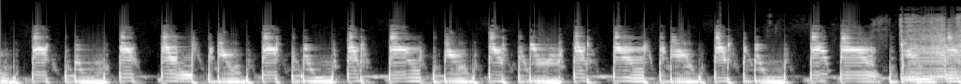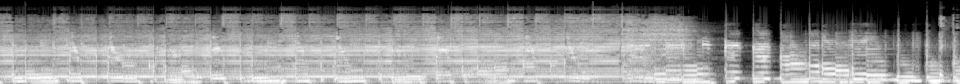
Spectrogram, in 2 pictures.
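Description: A loud funk track opens with punchy, choppy rhythmic hits, then swells into a dense, distorted, sustained wall of sound before dropping back to the tight groove. No voices.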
